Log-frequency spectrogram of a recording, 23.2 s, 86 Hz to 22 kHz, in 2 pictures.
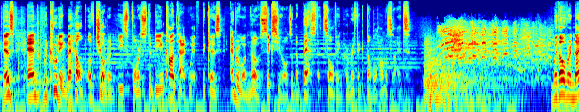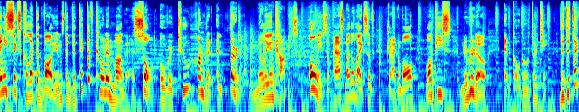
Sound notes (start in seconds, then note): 8.7 children Laughter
